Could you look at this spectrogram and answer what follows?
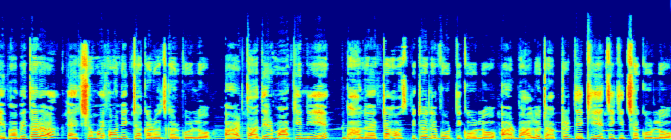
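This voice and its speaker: Casting: female storyteller, soft dark tone, scripted children's cartoon narration over music. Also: a little high, moderate pace.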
